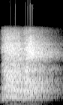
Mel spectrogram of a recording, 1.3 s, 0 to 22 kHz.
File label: Cheer; Ludwig Koopa; SSB4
